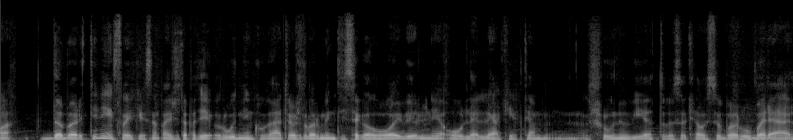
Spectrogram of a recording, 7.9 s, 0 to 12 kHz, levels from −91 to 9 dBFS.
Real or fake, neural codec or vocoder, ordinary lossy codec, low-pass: fake; codec, 44.1 kHz, 7.8 kbps, DAC; MP3, 64 kbps; 10.8 kHz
